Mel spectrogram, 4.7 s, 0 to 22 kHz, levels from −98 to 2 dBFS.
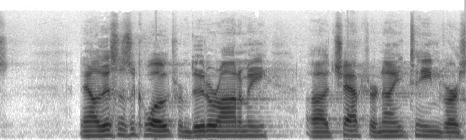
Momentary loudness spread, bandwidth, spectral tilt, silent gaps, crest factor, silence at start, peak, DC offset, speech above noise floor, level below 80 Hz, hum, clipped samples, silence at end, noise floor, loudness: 8 LU; 15 kHz; -4 dB/octave; none; 16 dB; 0 s; -2 dBFS; under 0.1%; 40 dB; -68 dBFS; none; under 0.1%; 0 s; -58 dBFS; -18 LUFS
